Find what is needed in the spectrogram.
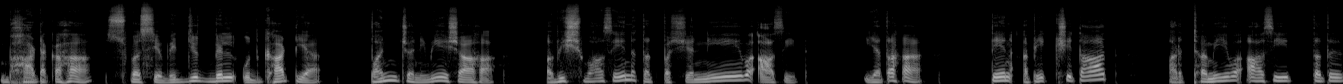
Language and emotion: Sanskrit, surprised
